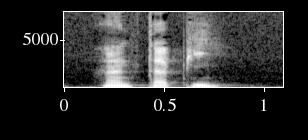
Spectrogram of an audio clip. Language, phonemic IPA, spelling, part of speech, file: French, /ta.pi/, tapis, verb / noun, Fr-tapis.ogg
- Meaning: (verb) masculine plural of tapi; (noun) 1. carpet; mat; rug 2. all in (an instance of betting all of one's chips)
